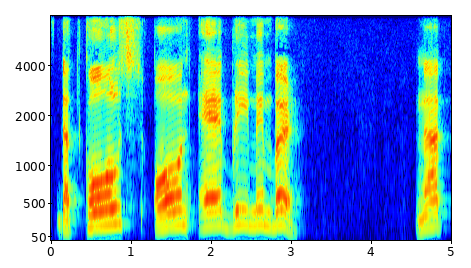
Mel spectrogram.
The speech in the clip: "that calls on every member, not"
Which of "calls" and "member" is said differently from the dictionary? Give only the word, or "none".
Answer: calls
